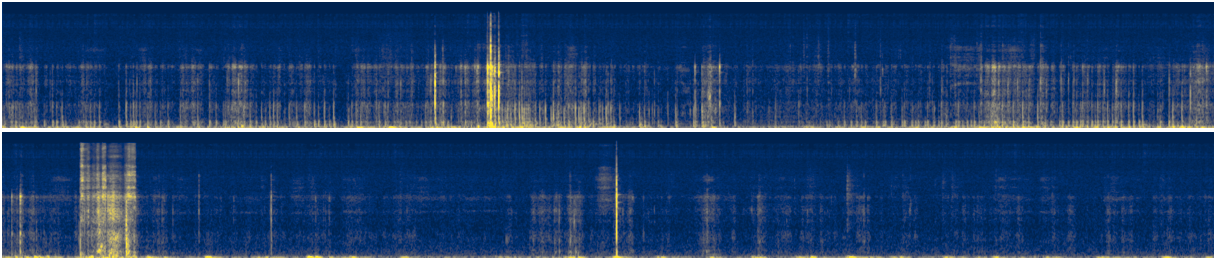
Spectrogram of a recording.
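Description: Scuffing footsteps and knocks of a person moving over the rough rocky floor of a lava tube cave, with clothing and gear rustling; a sharp knock about six seconds in and a louder scraping rustle a little past halfway.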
